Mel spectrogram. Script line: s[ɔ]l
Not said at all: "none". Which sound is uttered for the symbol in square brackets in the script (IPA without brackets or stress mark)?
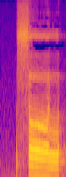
ɔ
